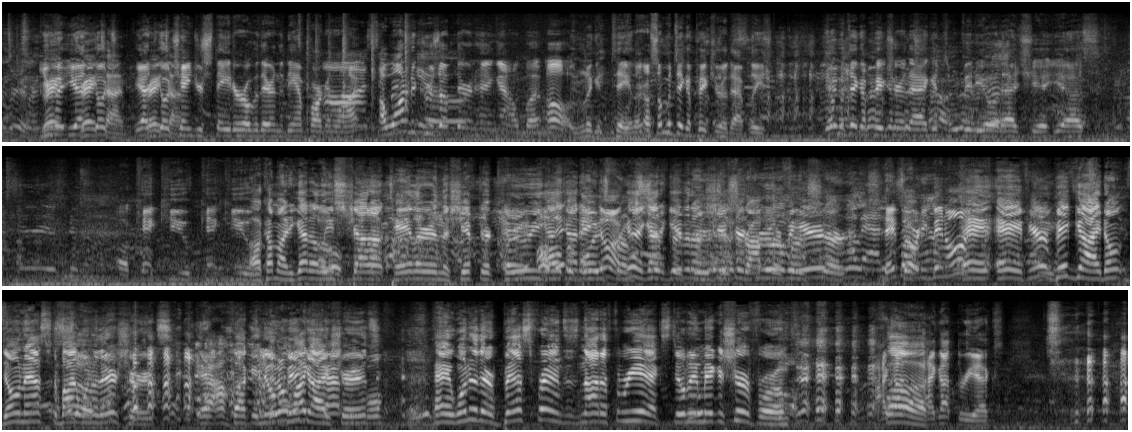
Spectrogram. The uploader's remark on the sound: Live from Live Fast Rally. I was invited to set up a booth the Live Fast Rally 4 and it did not disappoint.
